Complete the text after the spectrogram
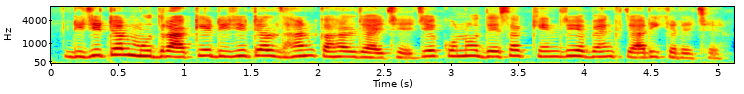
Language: Maithili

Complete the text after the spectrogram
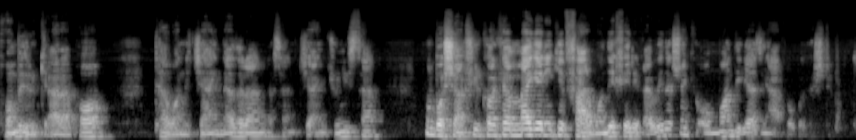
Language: Persian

